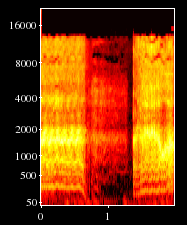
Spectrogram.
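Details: Chihuahua indoors protesting at being kissed, giving loud, harsh, drawn-out growling grumbles, one lasting about two-thirds of a second, then a brief pause before another rising, whining growl.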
